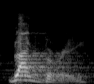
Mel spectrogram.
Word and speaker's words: blackberry: words and we said if we have a common noun that is made up of two parts like compound like that we stress the first word the first part so we say call singer subway credit card blackberry so if you said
